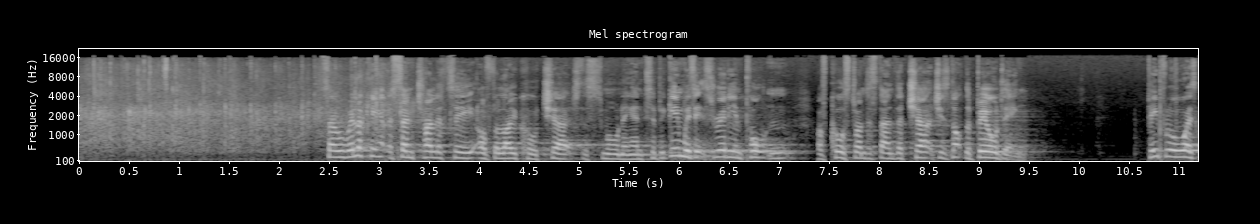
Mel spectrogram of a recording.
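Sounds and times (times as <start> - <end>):
audience applause: 0.0 - 3.6
speech: 2.5 - 9.6, 10.7 - 11.1.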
